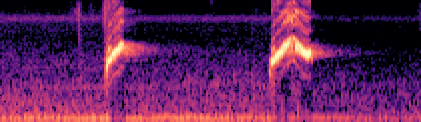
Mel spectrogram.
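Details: Red-whiskered bulbul singing at morning in a mature wild style, used to train other birds. Two separate sharp upslurred whistles about a second apart, the second doubled and richer.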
